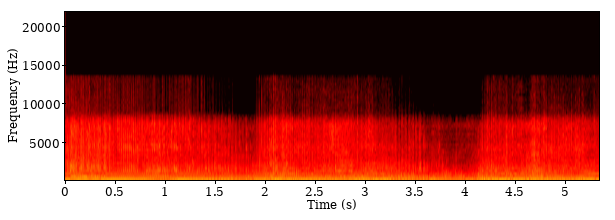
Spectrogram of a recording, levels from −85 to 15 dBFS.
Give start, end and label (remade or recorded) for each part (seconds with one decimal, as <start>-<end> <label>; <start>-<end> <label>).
0.0-2.0 recorded; 2.0-5.3 remade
